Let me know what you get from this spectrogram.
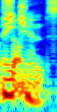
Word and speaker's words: Beauchamp: There's a road in my suburb which is called Beecham Road, but of course it's spelt Beauchamp. – Yeah, right. – But it's pronounced Beecham.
